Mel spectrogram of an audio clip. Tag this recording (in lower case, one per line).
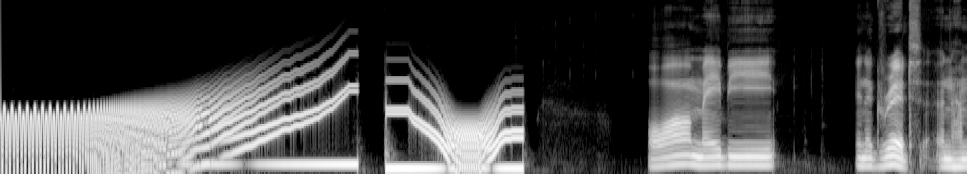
speech
synthesizer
